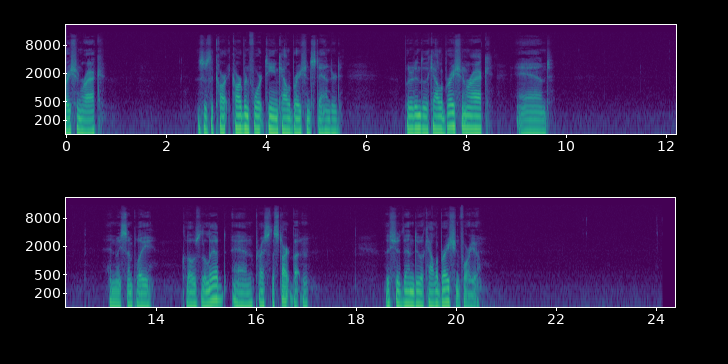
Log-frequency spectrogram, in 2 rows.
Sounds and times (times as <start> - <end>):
Speech: 0.0 - 0.8, 2.6 - 5.6, 6.8 - 9.8, 13.0 - 17.2, 18.6 - 20.7.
